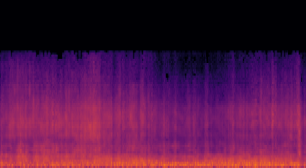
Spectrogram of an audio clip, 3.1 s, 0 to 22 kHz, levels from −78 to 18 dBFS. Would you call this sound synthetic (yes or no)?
yes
